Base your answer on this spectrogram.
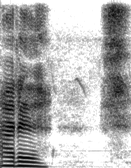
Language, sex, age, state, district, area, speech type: Bodo, female, 60+, Assam, Baksa, rural, spontaneous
